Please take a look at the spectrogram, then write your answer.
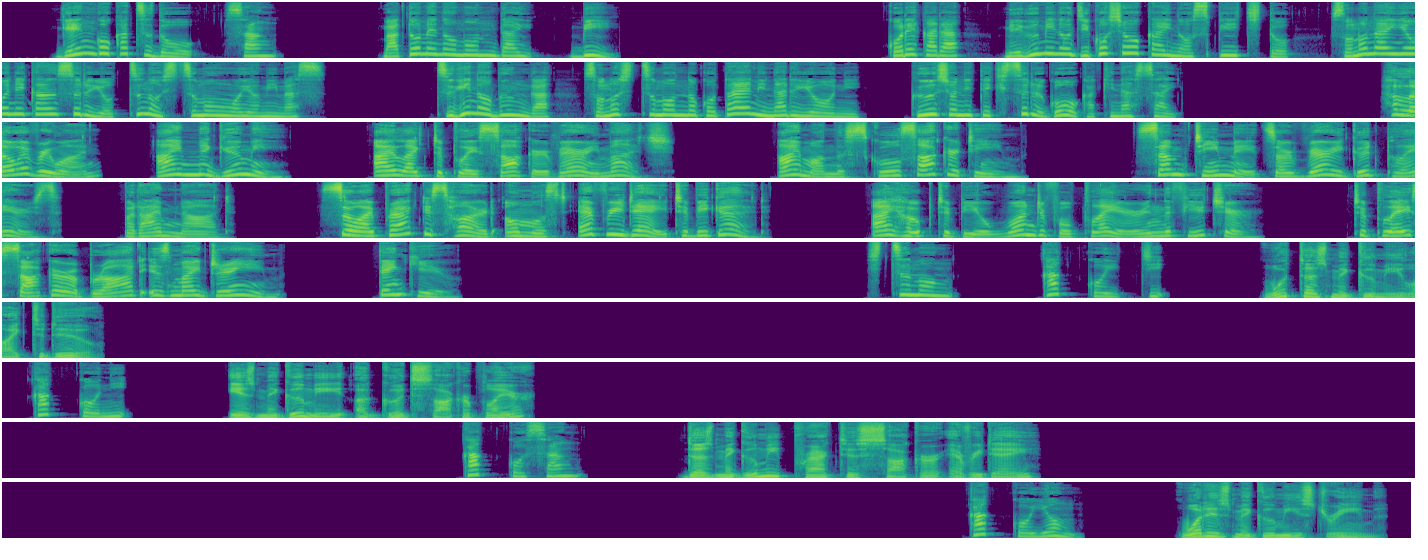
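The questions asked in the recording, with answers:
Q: What does Megumi like to do?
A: She likes to play soccer.

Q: Is Megumi a good soccer player?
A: No, she isn't.

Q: Does Megumi practice soccer every day?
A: No, she practices almost every day.

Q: What is Megumi's dream?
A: To play soccer abroad.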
